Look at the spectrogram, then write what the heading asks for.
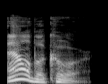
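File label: "albacore", British English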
